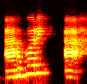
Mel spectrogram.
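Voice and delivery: "árvore" loud, then "ar" alone; stressed syllable shown. Shown as a demonstration. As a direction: hit the first syllable of "árvore", then repeat it as "ar". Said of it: "a sílaba mais forte é".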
